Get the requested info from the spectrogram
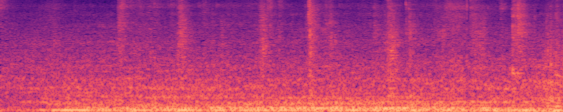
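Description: KONE glass elevator's drive machinery starting up and running with a steady low hum, with scattered light clicks over it.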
